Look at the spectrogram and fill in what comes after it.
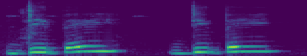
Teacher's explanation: if what is following the D is a consonant then you swallow the first D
